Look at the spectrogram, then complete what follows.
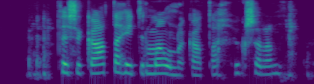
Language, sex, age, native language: Icelandic, female, 13, Icelandic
